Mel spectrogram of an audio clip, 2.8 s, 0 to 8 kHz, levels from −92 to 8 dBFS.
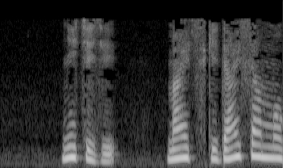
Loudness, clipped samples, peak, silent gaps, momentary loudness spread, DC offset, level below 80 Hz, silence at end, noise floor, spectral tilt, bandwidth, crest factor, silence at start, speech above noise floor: -21 LUFS; under 0.1%; -8 dBFS; none; 11 LU; under 0.1%; -62 dBFS; 0 s; -60 dBFS; -12 dB/octave; 5.8 kHz; 14 dB; 0.65 s; 41 dB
